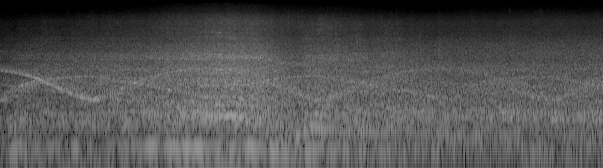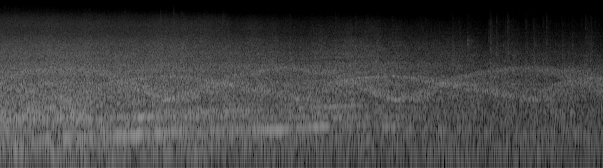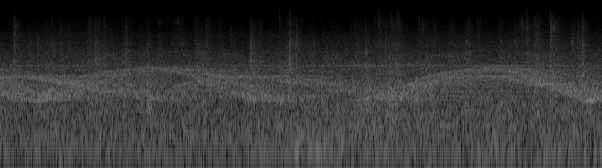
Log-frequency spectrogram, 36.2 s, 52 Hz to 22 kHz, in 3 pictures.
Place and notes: Daren St., 淡水區, New Taipei City - Fire engines
Traffic sound, Fire engines, Wet and cold weather
Zoom H2n MS+XY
